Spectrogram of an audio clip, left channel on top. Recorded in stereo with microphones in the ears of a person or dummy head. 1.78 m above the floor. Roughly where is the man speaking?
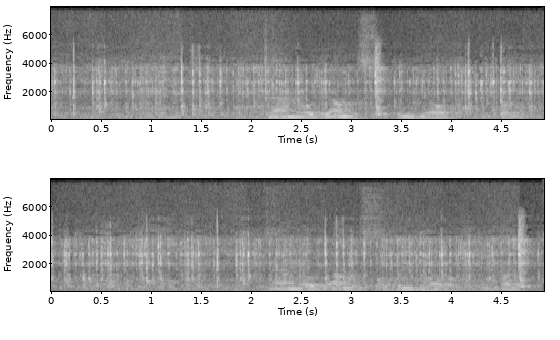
Left.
